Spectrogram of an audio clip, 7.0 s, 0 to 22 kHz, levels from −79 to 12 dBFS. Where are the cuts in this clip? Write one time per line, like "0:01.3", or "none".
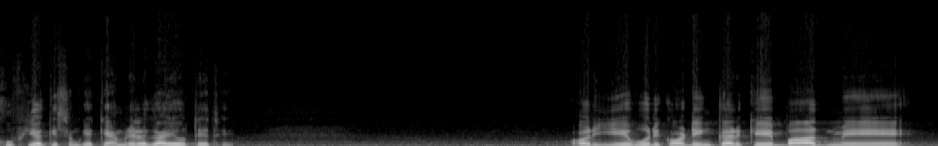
none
